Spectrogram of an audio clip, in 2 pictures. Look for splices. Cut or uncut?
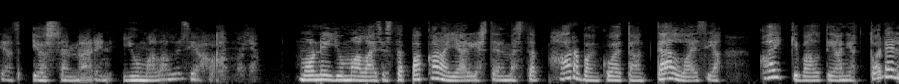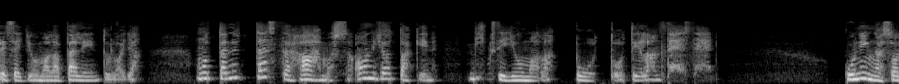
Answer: cut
